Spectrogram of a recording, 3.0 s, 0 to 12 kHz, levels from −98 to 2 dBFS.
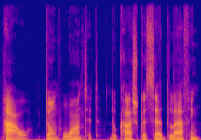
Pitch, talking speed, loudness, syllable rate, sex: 100 Hz, 120 wpm, -25 LUFS, 3.8 syllables/s, male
